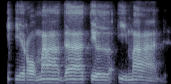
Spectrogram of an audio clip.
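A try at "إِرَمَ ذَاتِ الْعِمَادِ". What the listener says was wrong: Lagi ada lahan jali di situ. Mim tidak seharusnya dipanjangkan. Irama dzatil imad. Irama dzatil imad.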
